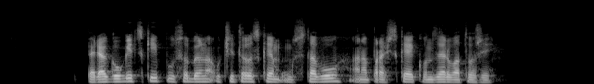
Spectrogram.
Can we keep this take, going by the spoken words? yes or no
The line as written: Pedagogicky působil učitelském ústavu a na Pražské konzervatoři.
no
